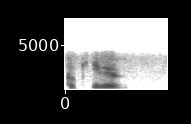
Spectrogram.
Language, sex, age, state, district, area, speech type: Bengali, male, 18-30, West Bengal, Murshidabad, urban, conversation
